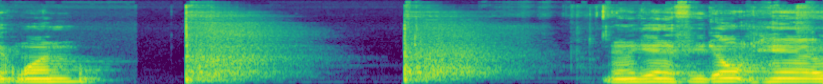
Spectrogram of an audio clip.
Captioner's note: hammer sound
